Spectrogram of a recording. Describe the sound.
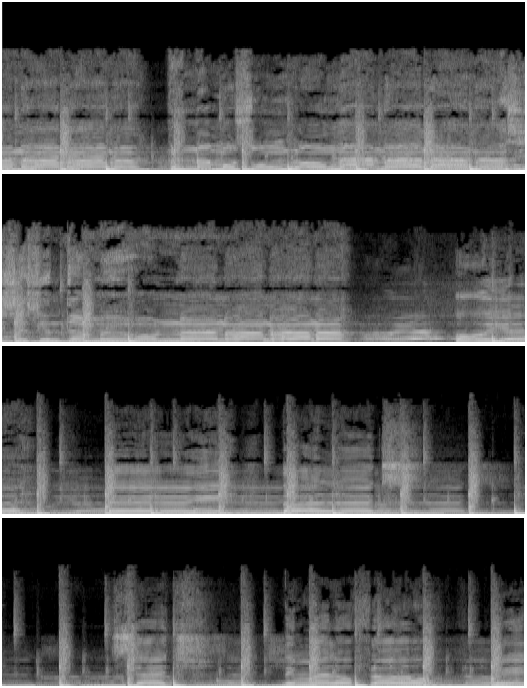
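A loud pop song plays throughout, with a sung vocal riding over a steady thumping beat and deep bass; the low end drops out briefly midway before the groove returns.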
